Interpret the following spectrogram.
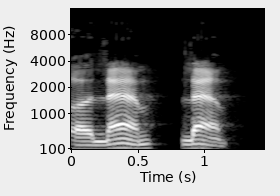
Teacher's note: consonants like in the case of lamb lamb the a sound the a vowel it is just acquiring some nasal features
